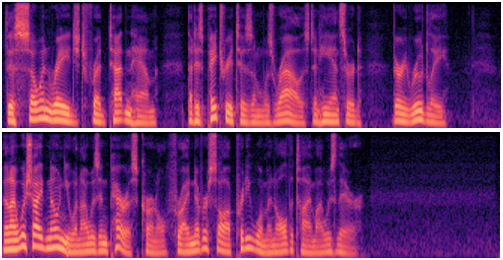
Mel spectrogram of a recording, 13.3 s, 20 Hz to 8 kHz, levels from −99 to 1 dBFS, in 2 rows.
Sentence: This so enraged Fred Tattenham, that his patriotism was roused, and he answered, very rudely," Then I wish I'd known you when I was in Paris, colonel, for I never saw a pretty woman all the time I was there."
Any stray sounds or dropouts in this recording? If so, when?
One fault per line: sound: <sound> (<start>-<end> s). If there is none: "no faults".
no faults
